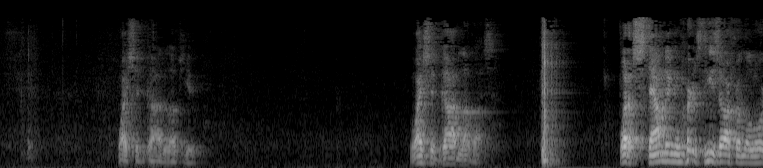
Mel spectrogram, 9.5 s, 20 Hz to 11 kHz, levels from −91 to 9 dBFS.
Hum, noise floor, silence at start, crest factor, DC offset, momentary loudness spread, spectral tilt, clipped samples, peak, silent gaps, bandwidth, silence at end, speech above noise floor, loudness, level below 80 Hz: none; -73 dBFS; 1.5 s; 24 dB; under 0.1%; 17 LU; -4.5 dB/octave; under 0.1%; -10 dBFS; none; 8 kHz; 0 s; 43 dB; -30 LUFS; -74 dBFS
